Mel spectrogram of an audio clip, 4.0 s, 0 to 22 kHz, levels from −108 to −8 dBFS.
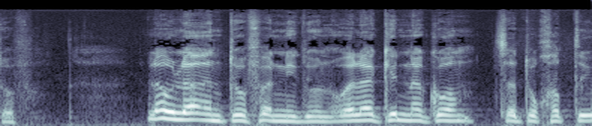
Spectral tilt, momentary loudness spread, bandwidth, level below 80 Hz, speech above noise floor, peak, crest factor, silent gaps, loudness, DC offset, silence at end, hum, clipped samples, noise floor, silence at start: -5.5 dB/octave; 9 LU; 16 kHz; -54 dBFS; 34 dB; -4 dBFS; 16 dB; none; -20 LUFS; under 0.1%; 0 s; none; under 0.1%; -54 dBFS; 0 s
